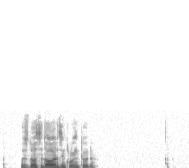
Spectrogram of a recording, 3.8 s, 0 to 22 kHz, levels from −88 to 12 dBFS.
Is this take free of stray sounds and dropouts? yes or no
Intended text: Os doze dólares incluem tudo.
yes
